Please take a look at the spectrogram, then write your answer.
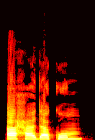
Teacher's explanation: کلمت احدکم میں ہا کو ہم حلق کے درمیان والے حصے سے پڑھیں گے، اور کیونکہ الف پہ، ہا پہ اور دال پہ تینوں پہ زبر ہے، تو ہمیں یہ تینوں زبر کو ظاہر کرنا ہے اور اسے برابر سے ادا کریں گے.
